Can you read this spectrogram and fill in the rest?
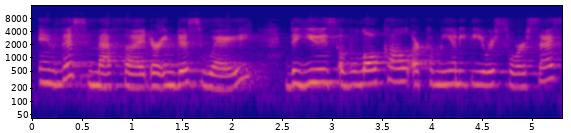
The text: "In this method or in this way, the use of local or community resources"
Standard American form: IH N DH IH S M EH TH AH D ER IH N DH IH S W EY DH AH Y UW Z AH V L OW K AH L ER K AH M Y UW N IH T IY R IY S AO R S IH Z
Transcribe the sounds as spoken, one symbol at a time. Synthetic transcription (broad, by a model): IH N DH IH S M EH TH AH D ER IH N DH IH S W EY DH AH Y UW Z AH V L OW K AH L ER K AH M Y UW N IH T IY R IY S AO R S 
